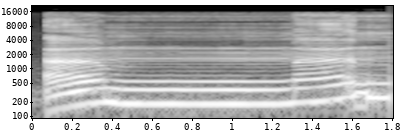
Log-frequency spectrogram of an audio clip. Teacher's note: حمزہ نون میم زبر ام کی آواز ہوگی، یہاں پر ام کی آواز کیوں دیں گے ہم؟ یہ نون کو میم میں مدغم کر دینا ہے، تو اس نون کی آواز سائلنٹ ہو جائے گی اور میم کی آواز اس میں حمزہ کے ساتھ مل جائے گی۔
